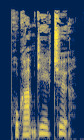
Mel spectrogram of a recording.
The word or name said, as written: programdirektør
